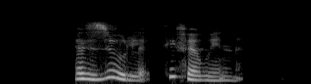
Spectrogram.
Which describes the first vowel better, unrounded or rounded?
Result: unrounded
